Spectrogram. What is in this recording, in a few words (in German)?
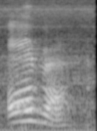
"aber", fraenkisch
